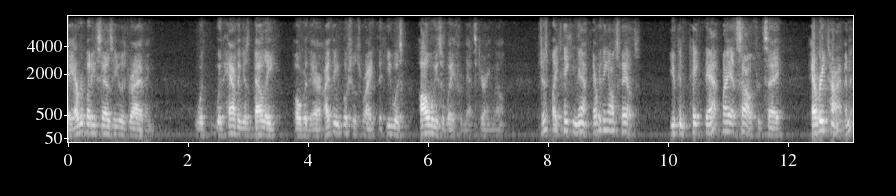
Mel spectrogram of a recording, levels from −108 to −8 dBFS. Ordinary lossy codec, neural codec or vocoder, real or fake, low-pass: Opus, 32 kbps; none; real; 7.2 kHz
